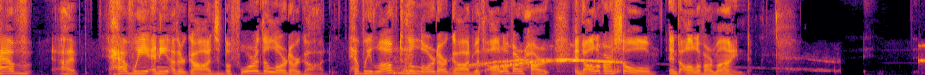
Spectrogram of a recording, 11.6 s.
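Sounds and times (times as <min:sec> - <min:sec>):
speech: 0:00.2 - 0:09.4
ambulance siren passing by: 0:05.6 - 0:08.3, 0:08.9 - 0:10.5.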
